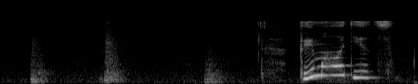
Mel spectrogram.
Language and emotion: Russian, positive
